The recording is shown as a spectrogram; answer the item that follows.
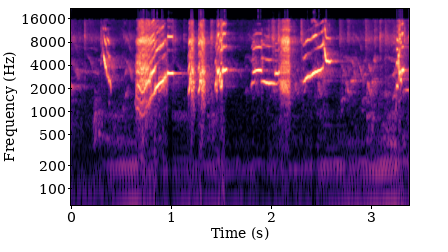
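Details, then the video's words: Javan myna song used to lure birds into traps: loud harsh squawk, then rasping chatter and upward-sliding whistles over a steady low hum. "Pancingan suara burung jalak kebo gacor masteran burung jalak kebo gacor"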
